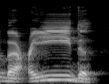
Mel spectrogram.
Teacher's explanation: دال حروف قلقلہ میں سے ہے وقف کیا تو بعید یہ قلقلہ ہو گیا یعنی ہلانا ٹھیک ہے جنبش دینا چلیں یہاں تک آپ لوگوں کا لیسن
